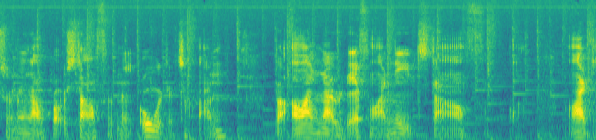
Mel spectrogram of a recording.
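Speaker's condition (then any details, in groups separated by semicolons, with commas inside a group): Cerebral palsy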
